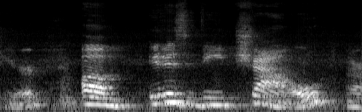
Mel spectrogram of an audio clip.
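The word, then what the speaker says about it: Zhou: Um it is the cow. All right, it is pronounced ciao that um is in charge.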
